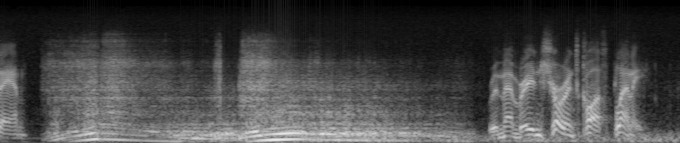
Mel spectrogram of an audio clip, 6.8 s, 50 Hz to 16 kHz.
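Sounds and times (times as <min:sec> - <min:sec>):
speech: 0:00.0 - 0:01.4, 0:05.0 - 0:06.6
car engine revving: 0:00.0 - 0:05.4.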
